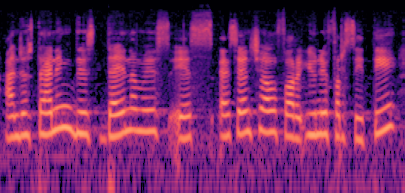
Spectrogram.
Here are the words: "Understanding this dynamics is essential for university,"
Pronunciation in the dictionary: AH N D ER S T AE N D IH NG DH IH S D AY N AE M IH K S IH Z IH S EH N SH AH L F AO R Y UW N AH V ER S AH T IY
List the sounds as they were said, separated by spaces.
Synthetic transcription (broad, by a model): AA N D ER S T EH N D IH NG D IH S D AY N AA M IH S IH S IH S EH N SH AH L F AO R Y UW N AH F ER S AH T IY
